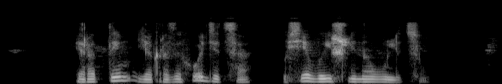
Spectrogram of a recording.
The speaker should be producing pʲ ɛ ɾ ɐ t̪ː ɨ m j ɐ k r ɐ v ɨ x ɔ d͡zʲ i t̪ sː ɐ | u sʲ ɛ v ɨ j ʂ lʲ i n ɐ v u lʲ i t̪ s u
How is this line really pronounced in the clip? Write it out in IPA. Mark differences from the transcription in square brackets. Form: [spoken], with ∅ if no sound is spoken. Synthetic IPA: pʲ ɛ ɾ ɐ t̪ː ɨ m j ɐ k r ɐ [z] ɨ x ɔ d͡zʲ i t̪ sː ɐ | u sʲ ɛ v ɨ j ʂ lʲ i n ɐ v u lʲ i t̪ s u

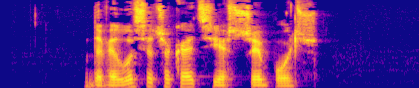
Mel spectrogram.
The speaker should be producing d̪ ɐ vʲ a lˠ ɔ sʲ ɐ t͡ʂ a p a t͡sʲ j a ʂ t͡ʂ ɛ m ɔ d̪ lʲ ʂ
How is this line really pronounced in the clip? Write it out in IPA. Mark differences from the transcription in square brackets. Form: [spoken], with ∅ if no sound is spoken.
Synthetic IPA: d̪ ɐ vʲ a lˠ ɔ sʲ ɐ t͡ʂ a [k] a t͡sʲ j a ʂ t͡ʂ ɛ [b] ɔ [∅] lʲ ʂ

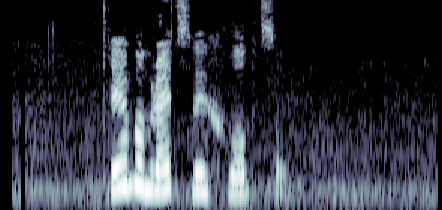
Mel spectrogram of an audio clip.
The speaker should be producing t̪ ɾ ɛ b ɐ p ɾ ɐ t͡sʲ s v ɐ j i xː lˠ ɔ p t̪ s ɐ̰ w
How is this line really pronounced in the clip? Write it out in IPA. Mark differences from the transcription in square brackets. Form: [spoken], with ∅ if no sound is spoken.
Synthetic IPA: t̪ ɾ ɛ b ɐ [b] ɾ [a] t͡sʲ s v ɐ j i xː lˠ ɔ p t̪ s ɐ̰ w

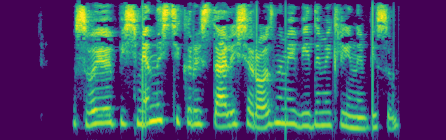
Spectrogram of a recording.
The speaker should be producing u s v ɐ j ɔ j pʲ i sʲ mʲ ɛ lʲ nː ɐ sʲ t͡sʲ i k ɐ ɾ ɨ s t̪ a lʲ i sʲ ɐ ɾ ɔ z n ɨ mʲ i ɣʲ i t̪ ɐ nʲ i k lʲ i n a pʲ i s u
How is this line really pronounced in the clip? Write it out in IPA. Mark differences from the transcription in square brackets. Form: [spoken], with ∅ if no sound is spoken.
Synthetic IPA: u s v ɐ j ɔ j pʲ i sʲ mʲ ɛ [∅] nː ɐ sʲ t͡sʲ i k ɐ ɾ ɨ s t̪ a lʲ i sʲ ɐ ɾ ɔ z n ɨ mʲ i [vʲ] i [d̪] ɐ [mʲ] i k lʲ i n [ɐ] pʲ i s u

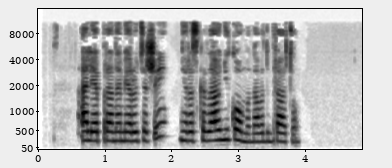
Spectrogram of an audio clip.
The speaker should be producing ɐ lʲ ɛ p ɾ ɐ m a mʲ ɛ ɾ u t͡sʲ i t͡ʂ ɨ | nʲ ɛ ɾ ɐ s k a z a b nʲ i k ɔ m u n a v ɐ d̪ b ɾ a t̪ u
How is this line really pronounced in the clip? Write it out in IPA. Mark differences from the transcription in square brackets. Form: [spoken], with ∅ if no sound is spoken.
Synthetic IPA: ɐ lʲ ɛ p ɾ ɐ [n] a mʲ ɛ ɾ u t͡sʲ [a] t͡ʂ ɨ | nʲ ɛ ɾ ɐ s k a z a [w] nʲ i k ɔ m u n a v ɐ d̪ b ɾ a t̪ u

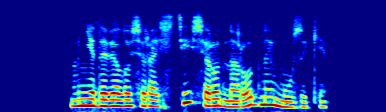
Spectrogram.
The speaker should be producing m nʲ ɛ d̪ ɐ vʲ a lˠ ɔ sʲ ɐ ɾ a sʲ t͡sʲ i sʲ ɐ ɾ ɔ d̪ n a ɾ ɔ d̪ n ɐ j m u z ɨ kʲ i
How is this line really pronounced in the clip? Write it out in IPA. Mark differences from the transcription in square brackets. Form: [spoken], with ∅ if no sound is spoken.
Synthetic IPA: m nʲ ɛ d̪ ɐ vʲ a lˠ ɔ sʲ ɐ ɾ a sʲ t͡sʲ i sʲ [a] ɾ ɔ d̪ n a ɾ ɔ d̪ n ɐ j m u z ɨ kʲ i

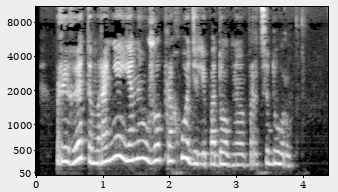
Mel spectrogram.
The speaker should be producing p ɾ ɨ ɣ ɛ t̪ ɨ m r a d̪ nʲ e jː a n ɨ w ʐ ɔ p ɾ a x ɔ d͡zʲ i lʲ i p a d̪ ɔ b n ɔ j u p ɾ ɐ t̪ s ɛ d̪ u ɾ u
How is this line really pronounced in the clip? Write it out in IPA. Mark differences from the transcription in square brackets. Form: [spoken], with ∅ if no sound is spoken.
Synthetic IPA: p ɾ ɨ ɣ ɛ t̪ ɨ m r a [∅] nʲ e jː a n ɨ w ʐ ɔ p ɾ a x ɔ d͡zʲ i lʲ i p a d̪ ɔ b n [u] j u p ɾ ɐ t̪ s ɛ d̪ u ɾ u

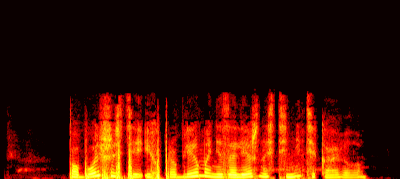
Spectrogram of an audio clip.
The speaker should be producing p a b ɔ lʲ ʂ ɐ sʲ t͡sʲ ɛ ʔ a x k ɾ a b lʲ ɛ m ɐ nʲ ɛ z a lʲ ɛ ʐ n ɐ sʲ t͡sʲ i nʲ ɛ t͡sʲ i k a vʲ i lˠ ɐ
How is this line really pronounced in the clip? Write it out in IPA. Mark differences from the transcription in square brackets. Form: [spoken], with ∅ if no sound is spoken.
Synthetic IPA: p a b ɔ lʲ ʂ ɐ sʲ t͡sʲ [i] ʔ [i] x [p] ɾ a b lʲ ɛ m ɐ nʲ ɛ z a lʲ ɛ ʐ n ɐ sʲ t͡sʲ i nʲ ɛ t͡sʲ i k a vʲ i lˠ ɐ

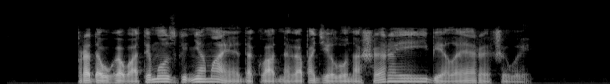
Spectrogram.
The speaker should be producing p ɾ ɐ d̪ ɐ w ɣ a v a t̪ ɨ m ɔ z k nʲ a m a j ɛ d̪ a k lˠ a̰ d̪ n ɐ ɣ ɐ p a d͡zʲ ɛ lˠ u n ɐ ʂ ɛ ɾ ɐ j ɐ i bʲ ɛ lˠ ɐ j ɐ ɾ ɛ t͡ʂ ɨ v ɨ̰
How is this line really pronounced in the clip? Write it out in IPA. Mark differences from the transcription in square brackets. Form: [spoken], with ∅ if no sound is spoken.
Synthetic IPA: p ɾ ɐ d̪ ɐ w ɣ a v a t̪ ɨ m ɔ z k nʲ a m a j ɛ d̪ a k lˠ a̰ d̪ n ɐ ɣ ɐ p a d͡zʲ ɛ lˠ u n ɐ ʂ ɛ ɾ ɐ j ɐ i bʲ ɛ lˠ ɐ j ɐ ɾ ɛ t͡ʂ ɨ v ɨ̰

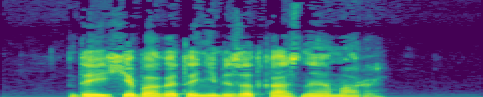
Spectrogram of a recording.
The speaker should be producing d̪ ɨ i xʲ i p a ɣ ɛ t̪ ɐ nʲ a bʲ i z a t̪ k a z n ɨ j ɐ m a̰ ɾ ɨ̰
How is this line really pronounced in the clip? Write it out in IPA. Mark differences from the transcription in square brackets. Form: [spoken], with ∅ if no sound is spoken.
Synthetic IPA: d̪ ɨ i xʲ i [b] a ɣ ɛ t̪ ɐ nʲ [ɛ] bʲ [ɛ] z a t̪ k a z n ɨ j ɐ m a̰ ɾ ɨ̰

